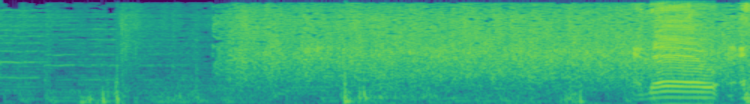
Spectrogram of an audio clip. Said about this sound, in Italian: Ed è un fragoroso applauso quello che si sente in redazione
